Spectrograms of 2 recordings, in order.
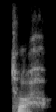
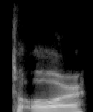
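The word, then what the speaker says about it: תואר: Not to force a Yafat To'or. To'ar. To'ar. To'ar. Yeah, accent that first syllable.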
